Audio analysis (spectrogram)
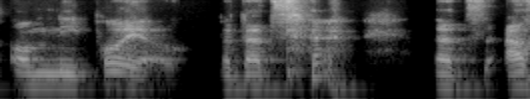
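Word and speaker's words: Omnipollo: name right but uh the brewery i would pronounce omnipoyo but that's that's i'll say it a couple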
